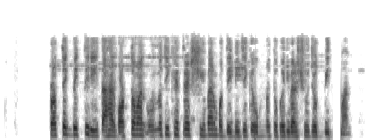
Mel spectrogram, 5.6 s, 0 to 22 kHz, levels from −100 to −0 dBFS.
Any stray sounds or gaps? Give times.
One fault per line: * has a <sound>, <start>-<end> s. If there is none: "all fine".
* has a dropout, 5.0-5.1 s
